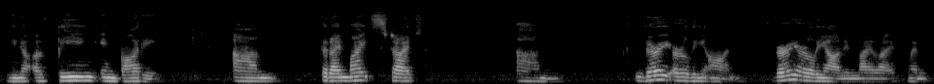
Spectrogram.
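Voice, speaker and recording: A woman, a guest movement teacher telling a personal story in a gentle, reflective way with many pauses. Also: low-pitched, poor audio. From Japan.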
